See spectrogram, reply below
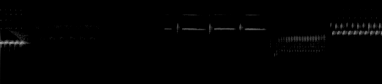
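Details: Scattered Spanish timbrado canary song notes: a short whistle, a soft buzzy roll, silence, three clipped high notes, a low buzz and a rapid high trill.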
